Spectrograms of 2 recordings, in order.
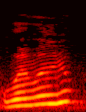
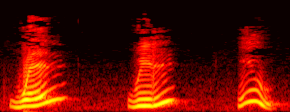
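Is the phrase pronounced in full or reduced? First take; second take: reduced; full. First: The words run together with little mouth opening. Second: Each word is pronounced fully and separately. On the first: "그게 그냥 입을 안 벌리고 읽는 거야" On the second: "어렵죠? 발음이 어렵단 말이에요"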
